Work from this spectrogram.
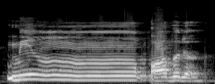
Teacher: قاف کو پر کر کے پڑھیں گے، منہ بھر کے پڑھیں گے اور با کے اندر قلقلہ کریں گے، قب قب، اس طریقے سے قبل۔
